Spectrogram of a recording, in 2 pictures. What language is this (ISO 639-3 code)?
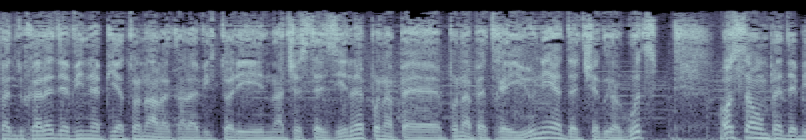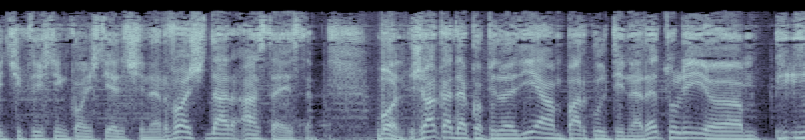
ron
